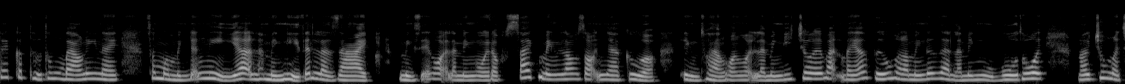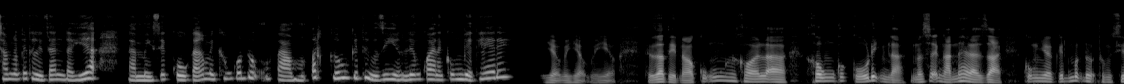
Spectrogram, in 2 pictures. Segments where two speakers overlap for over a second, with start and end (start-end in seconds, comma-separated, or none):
none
